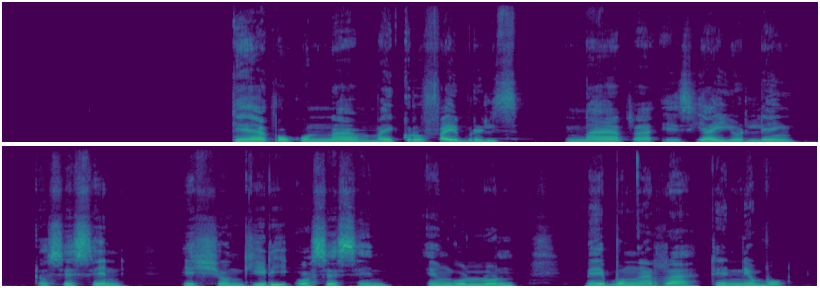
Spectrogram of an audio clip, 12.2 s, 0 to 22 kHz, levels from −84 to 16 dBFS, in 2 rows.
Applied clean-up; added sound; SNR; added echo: neural mask model DeepFilterNet 3.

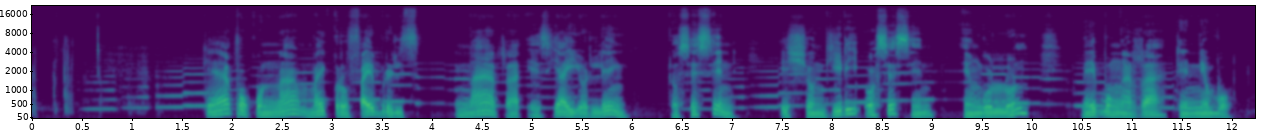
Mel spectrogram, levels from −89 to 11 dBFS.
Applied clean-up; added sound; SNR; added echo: neural mask model RNNoise.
